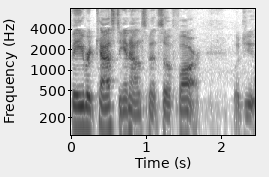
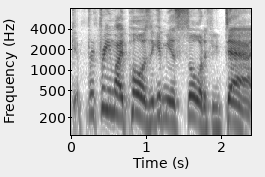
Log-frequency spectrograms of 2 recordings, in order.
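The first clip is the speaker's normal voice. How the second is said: proud-sounding character voice, higher pitch; 7 semitones higher, 4 dB louder than usual. Showing how a small mouse character could sound: proud character voice. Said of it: "sort of a proud kind of".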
